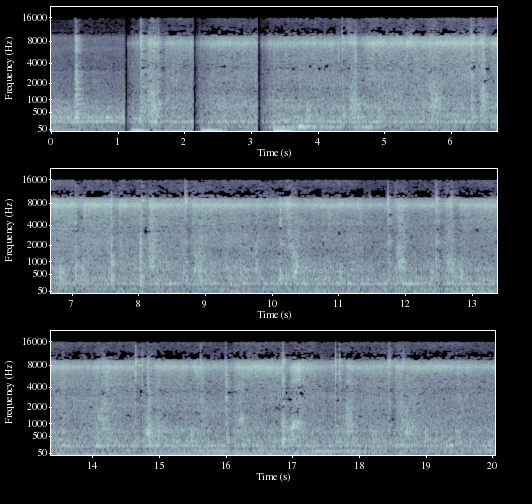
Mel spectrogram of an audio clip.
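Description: Boiled chickpeas frying in masala in a metal kadai, sizzling steadily, with a spatula scraping and knocking against the pan as they are stirred.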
